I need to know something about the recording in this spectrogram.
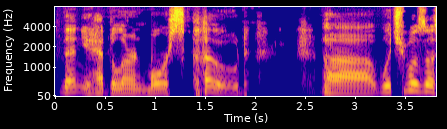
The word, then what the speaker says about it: Morse: You don't and for I think 45 years of my life I was mispronouncing it. I was saying Morris code. It's not Morris. It's one word Morse.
